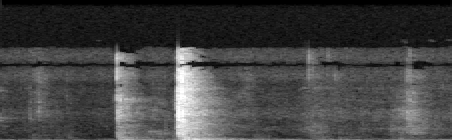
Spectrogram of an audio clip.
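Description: A hinged closet door being pushed shut: two knocks in quick succession, the second louder.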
